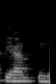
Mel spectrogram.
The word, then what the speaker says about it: peranti: ini piranti fotonik ya tulisannya peranti tapi dibacanya piranti ya sama seperti apa namanya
